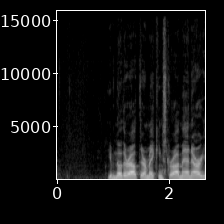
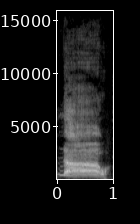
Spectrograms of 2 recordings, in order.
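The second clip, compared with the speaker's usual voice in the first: mock anguished no; 4 semitones lower than usual. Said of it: "the trolls were like".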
